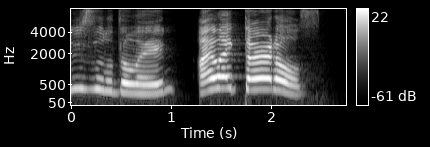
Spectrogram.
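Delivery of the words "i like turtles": high-pitched yelling. Speaker on mic right after a delayed clip plays: shouting too loudly. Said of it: "I shouted that a little too loudly straight into the mic".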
